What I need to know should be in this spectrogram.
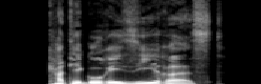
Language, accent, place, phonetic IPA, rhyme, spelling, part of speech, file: German, Germany, Berlin, [kateɡoʁiˈziːʁəst], -iːʁəst, kategorisierest, verb, De-kategorisierest.ogg
- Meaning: second-person singular subjunctive I of kategorisieren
